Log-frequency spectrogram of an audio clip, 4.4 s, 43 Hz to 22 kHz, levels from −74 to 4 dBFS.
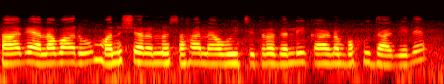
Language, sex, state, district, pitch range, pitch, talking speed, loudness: Kannada, female, Karnataka, Bangalore, 200-220 Hz, 205 Hz, 110 wpm, -16 LUFS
